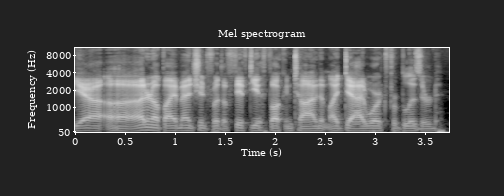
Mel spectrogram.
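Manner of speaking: put-on big, deep, bass-voiced streamer voice. Imitating a World of Warcraft streamer's boasting: imitating a streamer's deep voice. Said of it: "deep ass voice".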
